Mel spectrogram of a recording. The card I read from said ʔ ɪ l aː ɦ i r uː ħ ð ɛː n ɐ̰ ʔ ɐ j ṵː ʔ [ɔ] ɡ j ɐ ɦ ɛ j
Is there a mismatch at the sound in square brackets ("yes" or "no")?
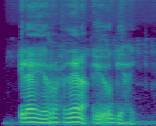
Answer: no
